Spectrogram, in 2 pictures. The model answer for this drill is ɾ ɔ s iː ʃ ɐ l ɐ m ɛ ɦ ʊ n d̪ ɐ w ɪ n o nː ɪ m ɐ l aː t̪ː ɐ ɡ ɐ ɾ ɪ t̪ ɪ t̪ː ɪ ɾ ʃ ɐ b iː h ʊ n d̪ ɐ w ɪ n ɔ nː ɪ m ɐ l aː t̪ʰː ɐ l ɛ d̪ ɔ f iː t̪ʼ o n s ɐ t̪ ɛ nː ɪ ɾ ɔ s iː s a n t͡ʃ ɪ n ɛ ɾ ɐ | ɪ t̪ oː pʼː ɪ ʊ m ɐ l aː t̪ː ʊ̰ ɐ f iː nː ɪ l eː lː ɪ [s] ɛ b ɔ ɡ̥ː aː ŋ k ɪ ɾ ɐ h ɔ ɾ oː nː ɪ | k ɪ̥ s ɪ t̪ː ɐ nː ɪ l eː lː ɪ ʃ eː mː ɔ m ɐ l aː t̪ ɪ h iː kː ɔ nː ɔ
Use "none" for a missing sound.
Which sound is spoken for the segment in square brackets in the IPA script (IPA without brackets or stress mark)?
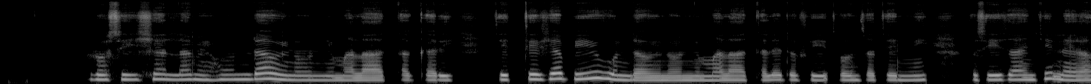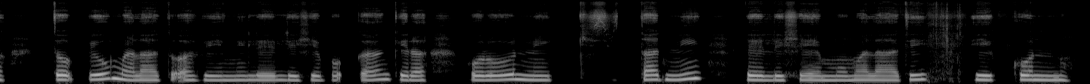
ʃ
